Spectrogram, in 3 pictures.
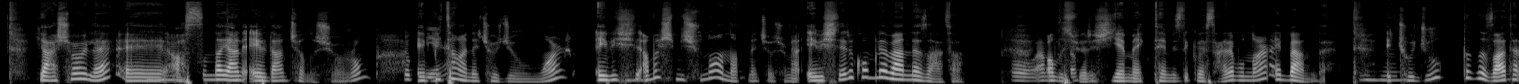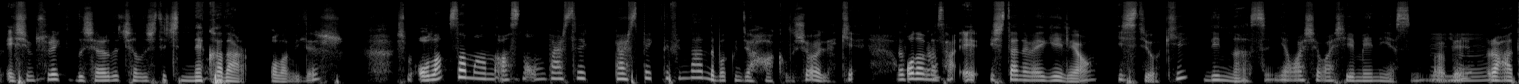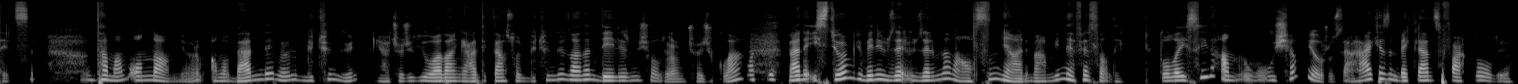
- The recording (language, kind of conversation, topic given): Turkish, advice, Partnerinle ev ve çocuk işlerini paylaşırken adaletsizlik hissettiğini nasıl anlatırsın?
- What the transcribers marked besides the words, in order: other background noise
